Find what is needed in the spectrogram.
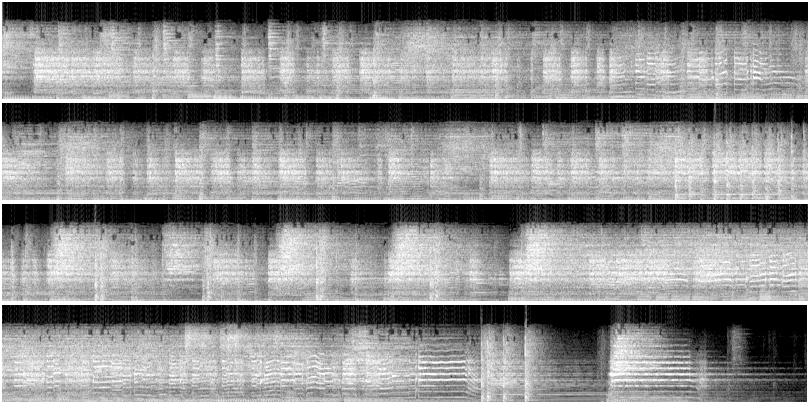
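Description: Live rock band playing an instrumental passage: electric guitars, bass guitar and drum kit. The music thins out and drops in level near the end.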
